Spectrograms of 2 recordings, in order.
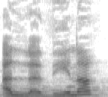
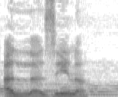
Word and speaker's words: Alladhina: Or this word is pronounced Alladhina and not Allazina.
